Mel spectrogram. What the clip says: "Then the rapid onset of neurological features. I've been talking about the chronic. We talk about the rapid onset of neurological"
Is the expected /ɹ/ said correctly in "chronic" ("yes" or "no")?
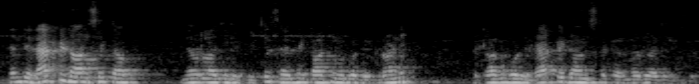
yes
